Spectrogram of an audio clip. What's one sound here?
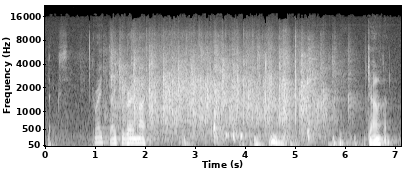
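A small audience applauds in a room.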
